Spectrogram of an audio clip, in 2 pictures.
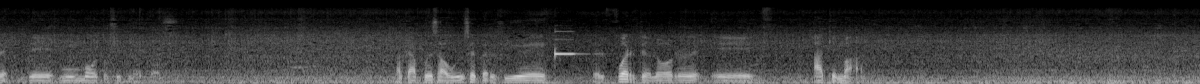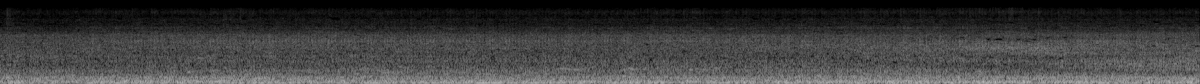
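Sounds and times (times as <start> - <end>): street traffic rumble: 0.0 - 24.0.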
